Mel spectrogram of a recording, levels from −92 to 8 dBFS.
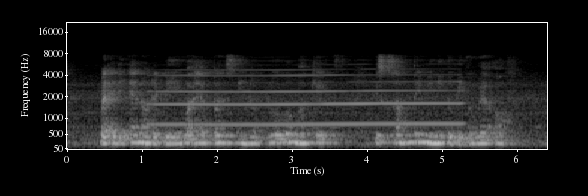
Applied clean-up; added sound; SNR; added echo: none; Wind instrument, woodwind instrument; 14 dB; reverberation time 0.8 s.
